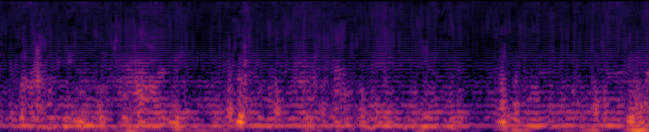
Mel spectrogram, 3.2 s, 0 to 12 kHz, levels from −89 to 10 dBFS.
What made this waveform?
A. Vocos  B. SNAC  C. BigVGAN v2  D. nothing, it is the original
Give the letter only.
C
